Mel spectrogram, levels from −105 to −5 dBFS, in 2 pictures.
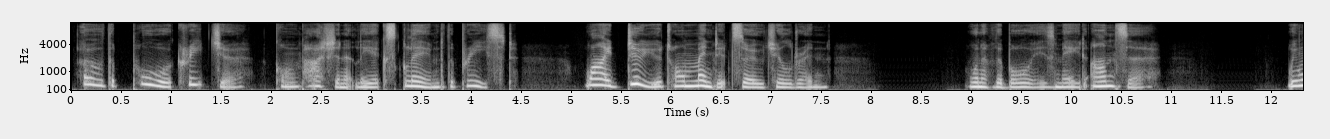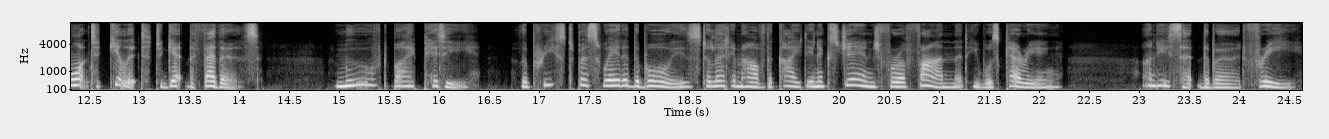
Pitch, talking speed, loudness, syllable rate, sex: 230 Hz, 140 wpm, -20 LUFS, 4.3 syllables/s, female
